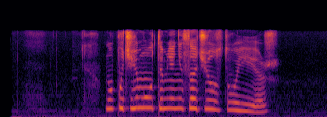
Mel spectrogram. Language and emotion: Russian, sad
